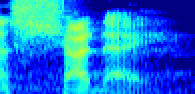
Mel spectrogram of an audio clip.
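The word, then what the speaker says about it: שדי: Shaddai, kalau saudara lihat di Mezuzah, itu ada tulisan Sin Dalet Yod, itu membacanya Shaddai.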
